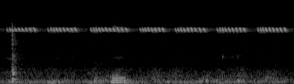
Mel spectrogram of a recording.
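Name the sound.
cricket chirping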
